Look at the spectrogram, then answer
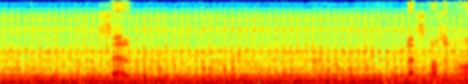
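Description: In a flight simulator game, a small aircraft's engine drones on steadily and loudly just after takeoff, with someone talking over it.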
